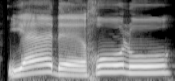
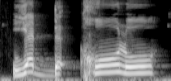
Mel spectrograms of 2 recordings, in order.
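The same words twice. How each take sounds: First: The 'd' is released with a light bounce. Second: The 'd' is cut off with an abrupt stop. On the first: The speaker calls it right. "pantulkan dengan ringan" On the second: The speaker calls it wrong.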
